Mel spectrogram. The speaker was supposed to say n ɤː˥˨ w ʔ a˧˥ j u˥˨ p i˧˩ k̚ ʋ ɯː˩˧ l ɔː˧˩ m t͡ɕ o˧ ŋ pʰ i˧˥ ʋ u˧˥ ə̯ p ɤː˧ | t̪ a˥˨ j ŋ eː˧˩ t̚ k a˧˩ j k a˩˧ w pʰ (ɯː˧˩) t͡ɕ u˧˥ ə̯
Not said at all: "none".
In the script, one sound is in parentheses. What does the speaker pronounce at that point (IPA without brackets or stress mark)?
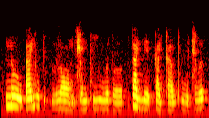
uː˧˩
